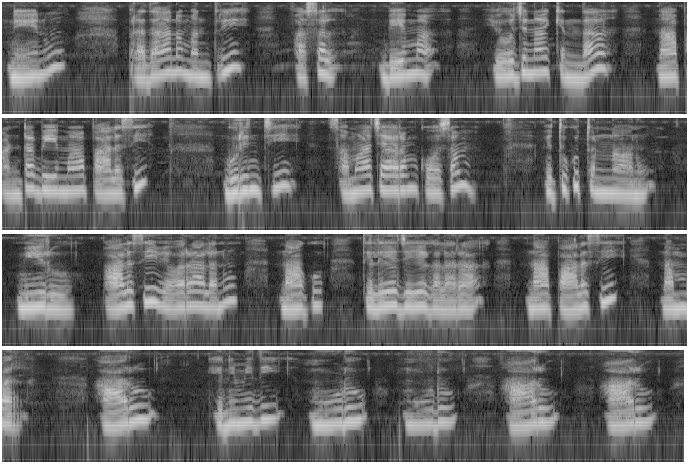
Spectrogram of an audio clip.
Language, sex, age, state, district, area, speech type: Telugu, female, 30-45, Andhra Pradesh, Krishna, rural, read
